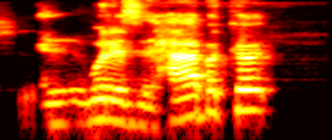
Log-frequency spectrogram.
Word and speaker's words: Habakkuk: know that what is it habakkuk habakkuk yup a backup two and two man yeah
